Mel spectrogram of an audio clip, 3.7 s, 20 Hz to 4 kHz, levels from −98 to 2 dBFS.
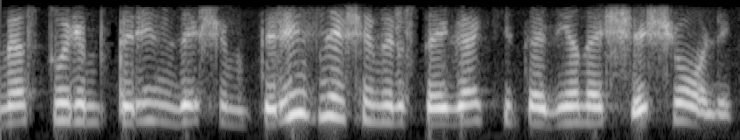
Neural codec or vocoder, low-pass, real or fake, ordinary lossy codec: vocoder, 22.05 kHz, 80 mel bands, Vocos; 3.6 kHz; fake; AAC, 32 kbps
